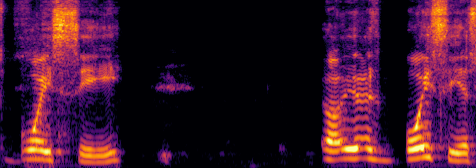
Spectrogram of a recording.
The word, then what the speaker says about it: Boise: I know, Boise. Melbourne. Melbourne. MELBN. Melbourne. That's it. Melbourne. BOISE. No Z.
